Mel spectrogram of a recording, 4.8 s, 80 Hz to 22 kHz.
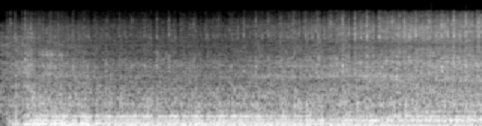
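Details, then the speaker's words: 1989 Jeep YJ with its original exhaust system before replacement: loud, deep, raspy idle with a steady rumble, far louder than stock, from a cracked, leaking exhaust on both sides. "can hear how loud that is, and it is not supposed to be that loud. When you go to the other side, it is just as bad."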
